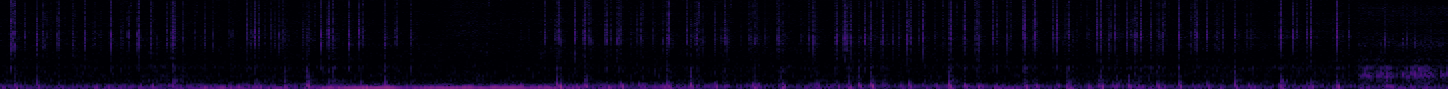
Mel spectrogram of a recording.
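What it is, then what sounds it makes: Leather-covered padded surface. Long red acrylic-style fingernails on both hands rapidly tap and lightly scratch a flat, black, crinkled leather or faux-leather surface that appears padded. The result is a dense, quick, irregular patter of soft, dull taps with a low thump beneath and faint bright scratchy ticks, with a stronger low rumble around the third second.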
